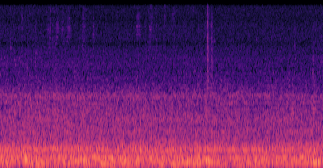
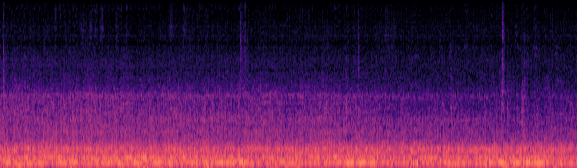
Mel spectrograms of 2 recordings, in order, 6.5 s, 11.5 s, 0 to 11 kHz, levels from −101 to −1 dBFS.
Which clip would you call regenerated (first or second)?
second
